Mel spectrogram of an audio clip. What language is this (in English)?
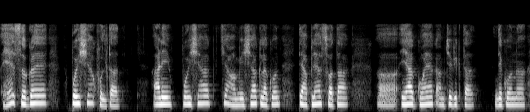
Konkani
